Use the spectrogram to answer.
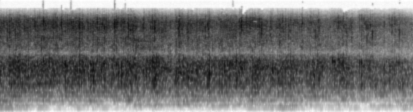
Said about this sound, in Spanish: Dele ese aplauso grande al Señor. Solo Él lo merece.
